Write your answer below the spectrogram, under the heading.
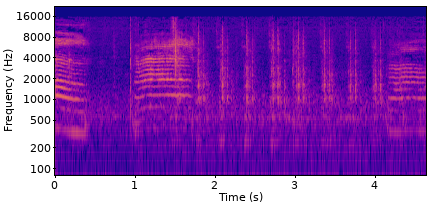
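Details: Siamese kitten staring up at the ceiling and meowing on and on with a long "nyao". Drawn-out, wavering meows come at the start, in the middle and at the end, with quick clicking taps in between.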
